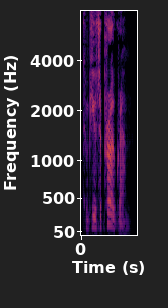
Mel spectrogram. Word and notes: computer program: British English

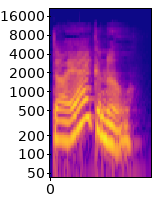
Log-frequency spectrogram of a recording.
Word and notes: diagonal: British English

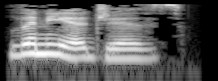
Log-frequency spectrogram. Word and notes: lineages: British English

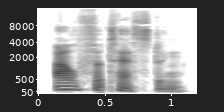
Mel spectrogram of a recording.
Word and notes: alpha testing: British English

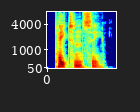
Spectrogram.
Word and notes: patency: British English

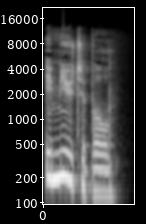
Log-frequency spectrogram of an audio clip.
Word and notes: immutable: British English

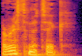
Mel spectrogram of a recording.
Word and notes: arithmetic: British English

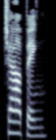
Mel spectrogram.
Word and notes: chopping: British English

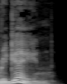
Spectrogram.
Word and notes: regain: British English

